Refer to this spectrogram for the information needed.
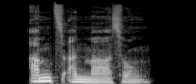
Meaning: unauthorised assumption of authority, usurpation of authority
- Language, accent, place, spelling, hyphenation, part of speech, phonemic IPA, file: German, Germany, Berlin, Amtsanmaßung, Amts‧an‧ma‧ßung, noun, /ˈamt͡sʔanˌmaːsʊŋ/, De-Amtsanmaßung.ogg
